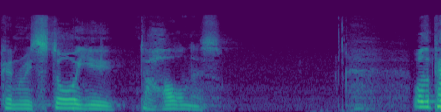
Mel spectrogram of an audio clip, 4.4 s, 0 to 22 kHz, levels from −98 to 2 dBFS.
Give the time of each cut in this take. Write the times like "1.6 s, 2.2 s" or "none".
1.2 s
